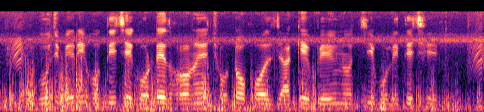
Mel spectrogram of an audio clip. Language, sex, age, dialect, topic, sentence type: Bengali, male, 18-24, Western, agriculture, statement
